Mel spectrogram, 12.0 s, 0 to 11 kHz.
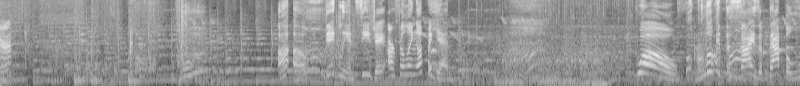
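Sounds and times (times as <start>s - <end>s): background music: 0.0s - 12.0s
cartoon low rumble: 7.3s - 9.6s.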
